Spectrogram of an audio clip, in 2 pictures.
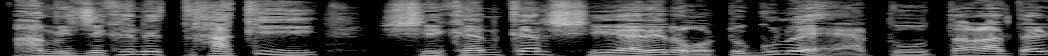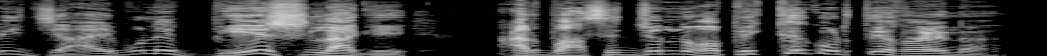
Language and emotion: Bengali, happy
